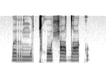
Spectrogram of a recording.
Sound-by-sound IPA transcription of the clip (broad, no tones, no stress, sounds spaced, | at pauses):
ə r ŋ o ǀʰ ɔ ʃ i dˤ ɤ k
